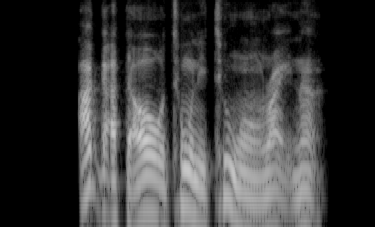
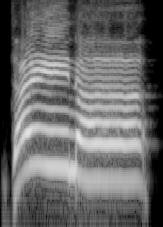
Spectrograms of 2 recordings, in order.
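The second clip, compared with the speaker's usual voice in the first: much higher and louder, a long called-out name; calling out; 11 semitones higher, 8 dB louder than usual. Real, not acted. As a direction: greet her like she just walked through the door. Greeting viewer joining the stream.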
